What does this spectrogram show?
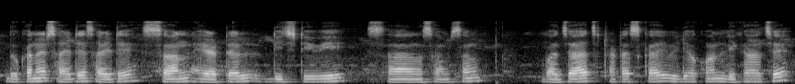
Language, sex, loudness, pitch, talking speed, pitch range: Bengali, male, -18 LUFS, 130 Hz, 130 wpm, 125-145 Hz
